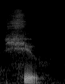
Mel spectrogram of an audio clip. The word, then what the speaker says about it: Xu: Anyways, CEO Tony Hsu, XU, that's how you pronounce that, Hsu, said it plans to introduce greater transparency about wage breakdowns, but the pay model will remain the same.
